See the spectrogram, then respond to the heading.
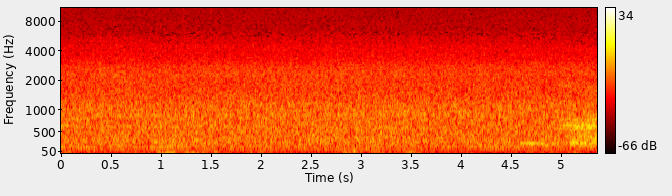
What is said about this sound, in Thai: อ้าวฝนมาละบัด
